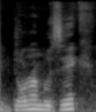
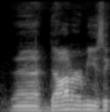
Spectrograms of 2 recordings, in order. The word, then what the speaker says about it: Donnermusik: It's actually Donnermusik. It's German, it means thunder music, but Donner music is just fine for all of us in the English-speaking world, I guess.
